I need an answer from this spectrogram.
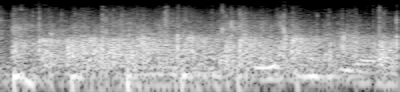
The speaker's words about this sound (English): thank you, please, let's clap for them.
